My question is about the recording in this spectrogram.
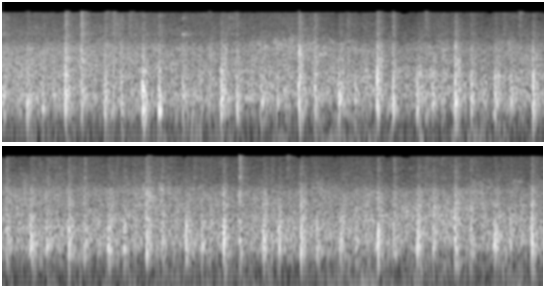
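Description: Train in motion heard from inside a carriage: a steady rumble with frequent, irregular clicks and knocks of the wheels running over the rails.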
